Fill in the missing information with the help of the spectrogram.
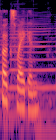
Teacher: The V sounds like an F, and the W sounds like a V.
